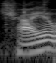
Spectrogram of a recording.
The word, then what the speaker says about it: chaya: And so I just assumed that Kaya was the correct way to pronounce it. But I have probably 4,000 comments on that video on YouTube telling me that it's not Kaya, it's Chaya with a CH.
